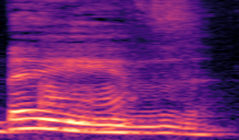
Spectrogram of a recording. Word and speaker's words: bathe: So bath. Bath. Or bath in RP. And bathe. Bathe. Bathe. Bathe. Bathe. Bathe is the verb and bath is the noun.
